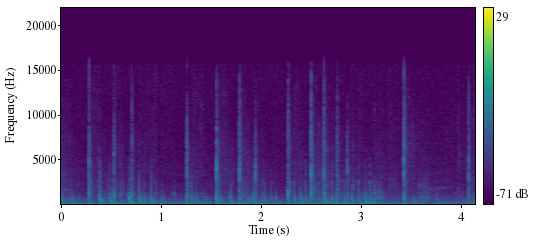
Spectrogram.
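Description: Chalk writing on a blackboard: quick, irregular taps and short scrapes of the chalk as a word is written out.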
